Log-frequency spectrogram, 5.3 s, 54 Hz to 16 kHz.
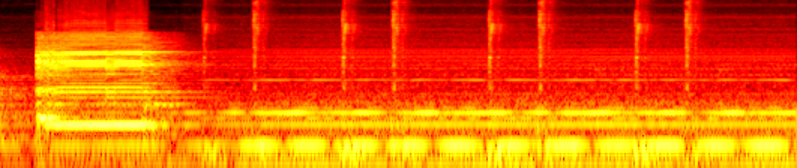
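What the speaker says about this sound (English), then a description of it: "You will hear a buzzer." A loud, sustained electronic buzzer from the Portal 2 video game sounds for about a second, followed by a softer repeating ticking pulse with a low steady hum.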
